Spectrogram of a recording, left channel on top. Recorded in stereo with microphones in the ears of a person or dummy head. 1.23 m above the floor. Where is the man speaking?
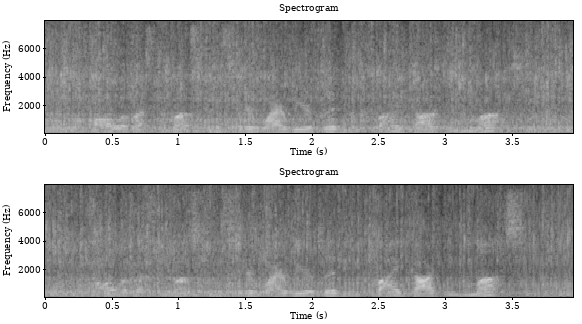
45° left (ahead or behind), 1.3 m; by 3.7 s 80° right, 0.9 m.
